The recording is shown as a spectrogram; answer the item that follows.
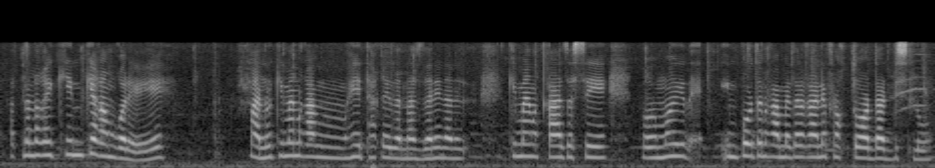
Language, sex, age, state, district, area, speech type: Assamese, female, 18-30, Assam, Nalbari, rural, spontaneous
